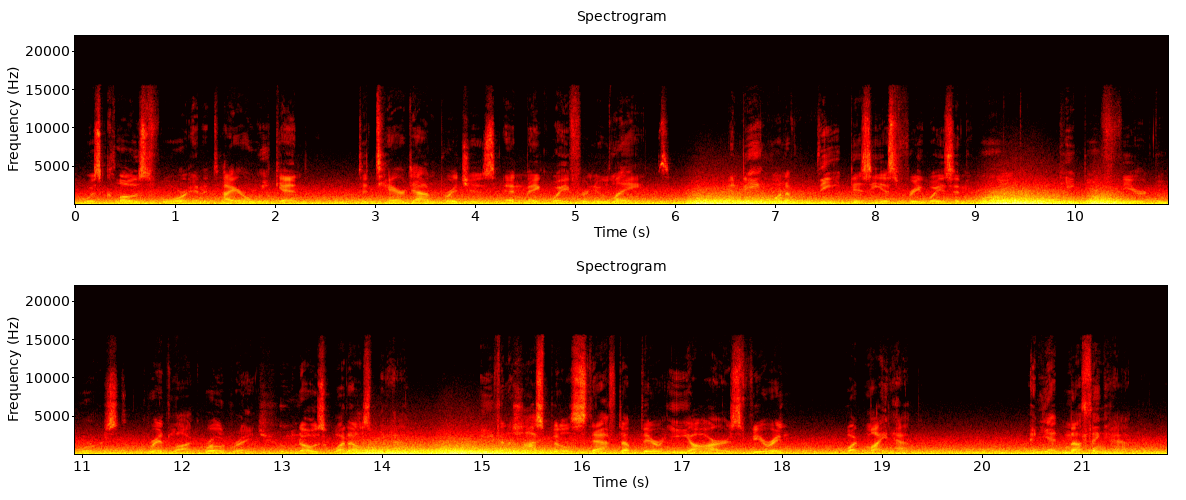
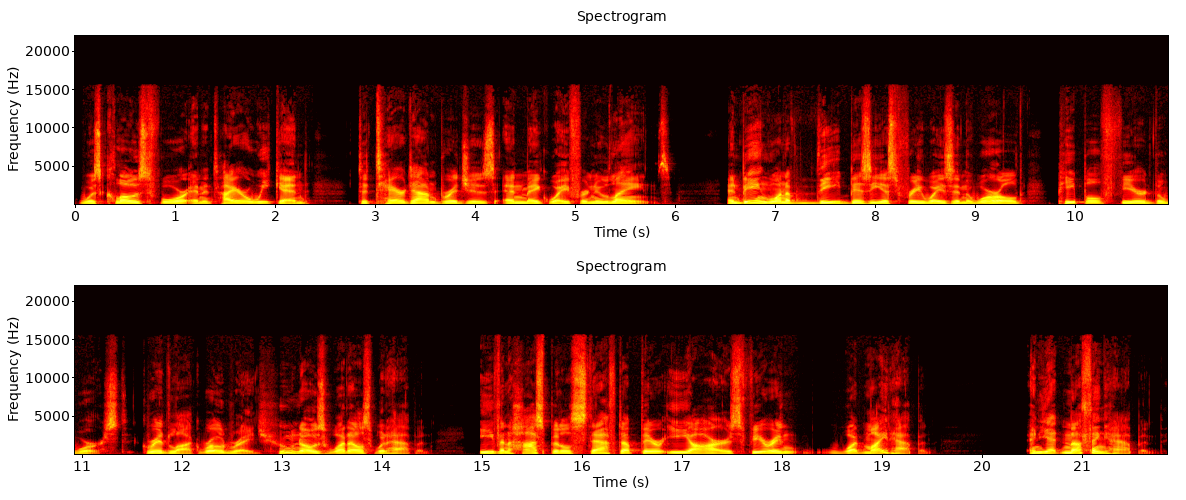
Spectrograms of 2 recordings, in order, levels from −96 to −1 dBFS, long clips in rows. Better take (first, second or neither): second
